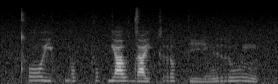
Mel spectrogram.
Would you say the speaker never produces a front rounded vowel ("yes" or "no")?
yes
